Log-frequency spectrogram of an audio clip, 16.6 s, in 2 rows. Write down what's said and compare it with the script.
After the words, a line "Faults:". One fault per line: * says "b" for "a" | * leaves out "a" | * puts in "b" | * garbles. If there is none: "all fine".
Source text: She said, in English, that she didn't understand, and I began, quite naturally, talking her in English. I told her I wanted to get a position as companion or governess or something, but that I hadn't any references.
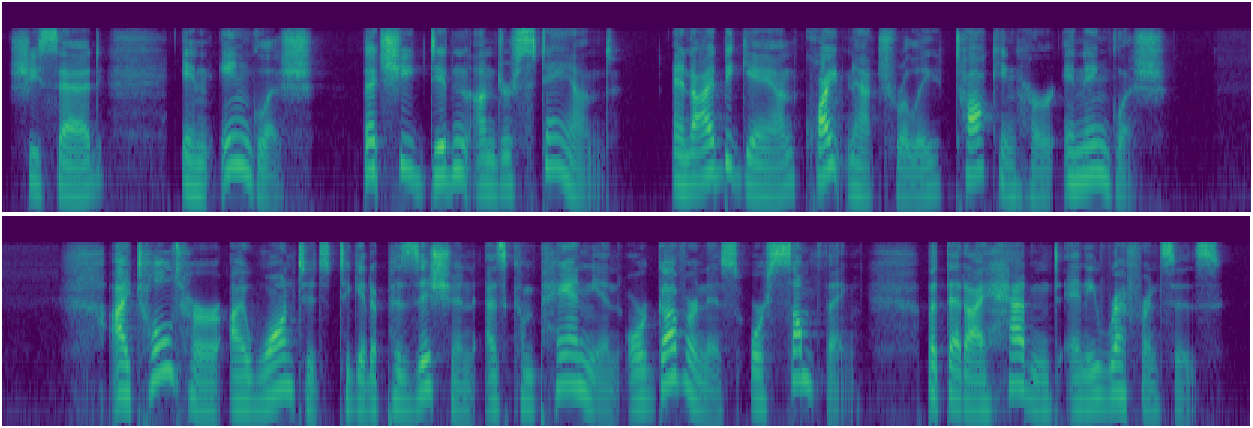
She said, in English, that she didn't understand, and I began, quite naturally, talking her in English. I told her I wanted to get a position as companion or governess or something, but that I hadn't any references.
Faults:
all fine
